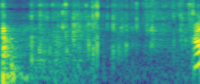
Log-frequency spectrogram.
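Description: Snickers bar wrapper crinkling in short, irregular crackles as a piece of the candy bar is taken, with a sharp click right at the start.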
